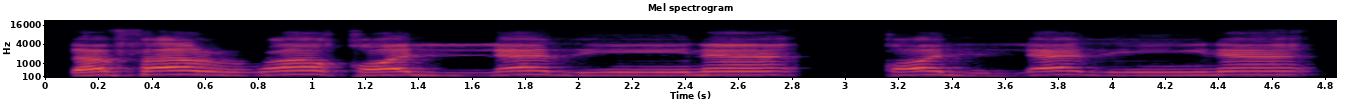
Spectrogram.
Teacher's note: जाल के साथ जाय मद्दा है, जाल को एक अलिफ की मदार खींच के पढ़ेंगे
